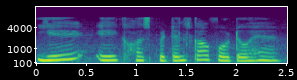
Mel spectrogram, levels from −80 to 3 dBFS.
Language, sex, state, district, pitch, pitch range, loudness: Hindi, female, Arunachal Pradesh, Lower Dibang Valley, 250 Hz, 240-265 Hz, -13 LUFS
